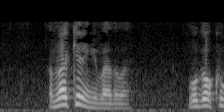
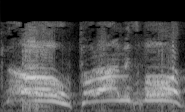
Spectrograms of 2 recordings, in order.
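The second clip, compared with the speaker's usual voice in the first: high, loud exclaiming zeal; stretched, high-pitched acted rapture; ecstatic cry; 9 semitones higher, 4 dB louder, much slower than usual. Acts out crazed enthusiasm.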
